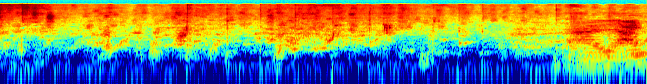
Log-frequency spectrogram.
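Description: Thick mud squelches under hands.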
